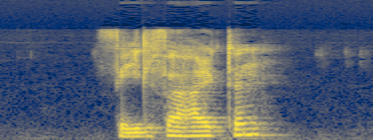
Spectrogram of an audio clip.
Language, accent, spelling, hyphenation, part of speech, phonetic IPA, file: German, Austria, Fehlverhalten, Fehl‧ver‧hal‧ten, noun, [ˈfeːlfɛɐ̯ˌhaltn̩], De-at-Fehlverhalten.ogg
- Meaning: misconduct, wrongdoing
